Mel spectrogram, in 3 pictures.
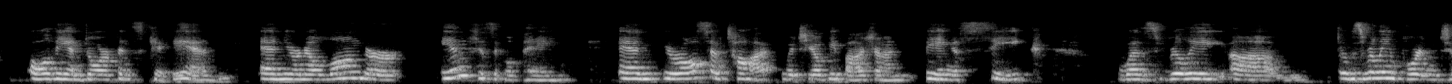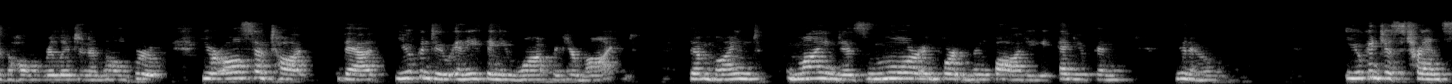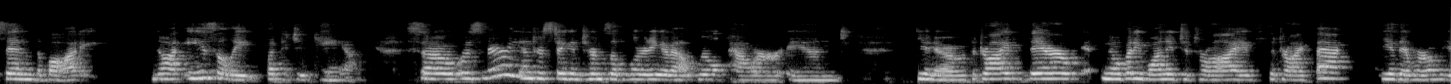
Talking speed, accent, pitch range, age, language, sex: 140 wpm, American, 220-260 Hz, 50-69, English, female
